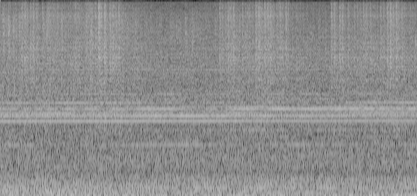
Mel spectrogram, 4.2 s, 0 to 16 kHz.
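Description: An Airbus A320 rotating on its takeoff roll in the Prepar3D v5.4 flight simulator, a loud continuous engine roar with a steady high whine held throughout.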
